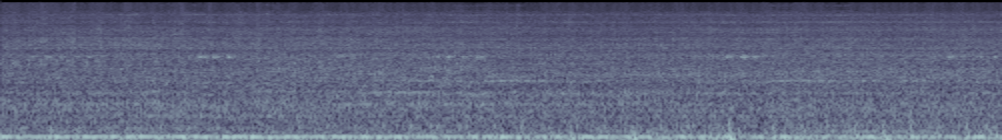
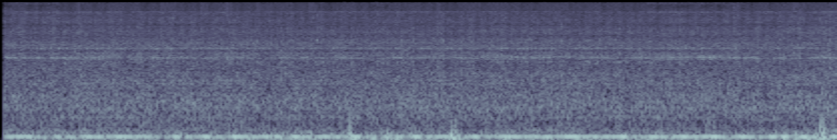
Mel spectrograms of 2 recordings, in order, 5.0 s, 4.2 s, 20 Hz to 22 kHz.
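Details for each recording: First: Plymouth Duster with Holley carburetor before repair, stalling in gear; loose, slightly uneven rich idle of about 86 beats a minute that runs better with mixture screws fully closed; owner suspects a broken power valve dumping raw fuel, unconfirmed. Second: Plymouth Duster carbureted V8 (Holley) idling after carburetor repair, not yet up to temperature for final mixture setting, plugs still fouled from rich running; steady even low rumble with no misses or stumbles.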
